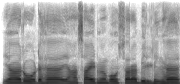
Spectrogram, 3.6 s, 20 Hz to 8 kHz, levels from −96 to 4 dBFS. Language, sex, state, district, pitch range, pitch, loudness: Hindi, male, Jharkhand, Deoghar, 160-170 Hz, 165 Hz, -15 LUFS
